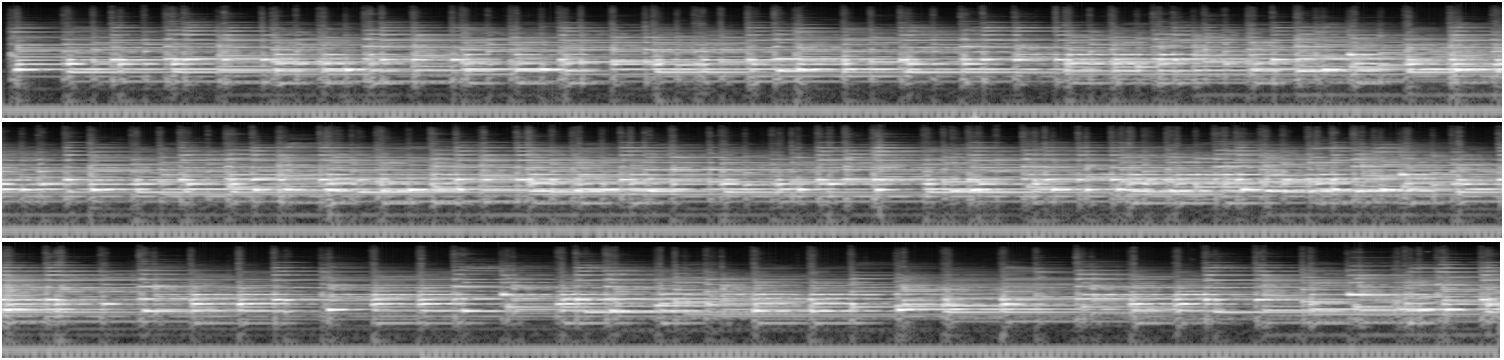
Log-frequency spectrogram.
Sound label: Polka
